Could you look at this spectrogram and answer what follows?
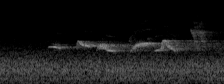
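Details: Blackbird singing in spring around Monkstown, Dublin: a rich, fluty warbling phrase of slurred mid-pitched notes, unhurried and rising slightly at the end, over low constant background noise.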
